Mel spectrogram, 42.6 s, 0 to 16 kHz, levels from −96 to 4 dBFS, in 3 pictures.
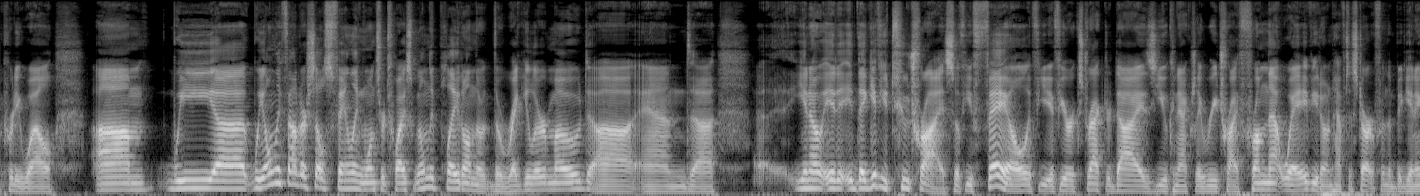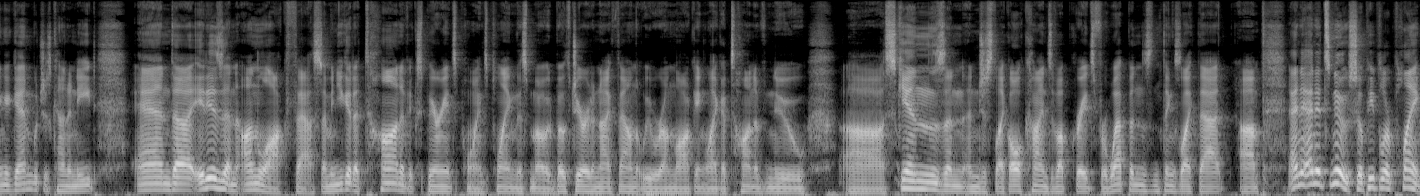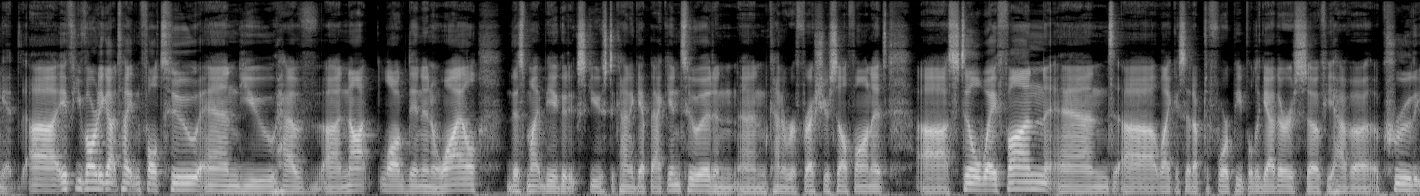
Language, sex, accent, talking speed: English, male, American, 260 wpm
